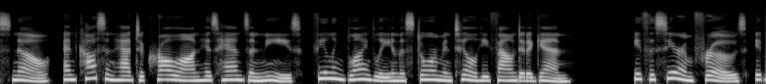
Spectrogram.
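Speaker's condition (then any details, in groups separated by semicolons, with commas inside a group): No condition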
